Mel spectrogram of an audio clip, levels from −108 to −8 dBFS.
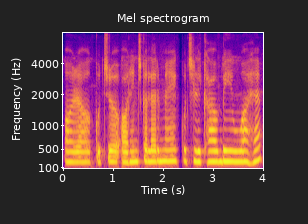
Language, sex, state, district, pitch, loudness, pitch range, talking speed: Hindi, female, Gujarat, Valsad, 230 Hz, -14 LUFS, 220-235 Hz, 150 wpm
